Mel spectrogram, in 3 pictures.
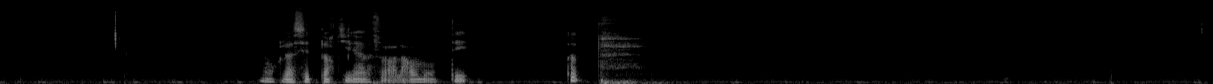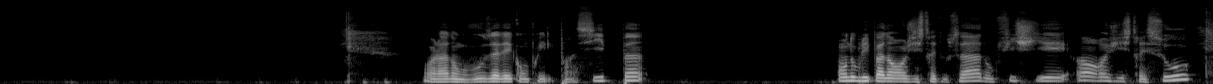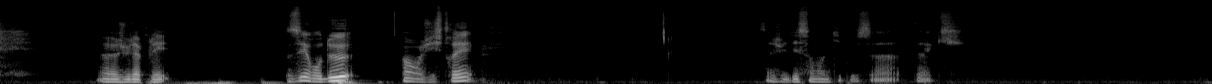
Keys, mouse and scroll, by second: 0.4 middle click, 1.3 middle click, 2.9-4.1 drag, 4.7-5.7 drag, 6.5 click, 7.8 click, 9.3 click, 10.9-13.0 drag, 13.2-14.5 drag, 14.7 middle click, 15.7 middle click, 16.8 click, 17.9-19.1 drag, 19.5 click, 22.3 click, 23.3 click, 25.2 click, 26.1 Left, 26.9 Right, 27.6 KP_0, 28.9 click, 29.7 click, 30.2 click, 30.4 middle click, 31.8-33.6 drag, 34.3 click, 35.5 click.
